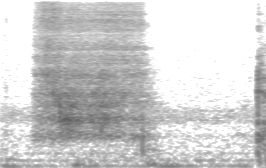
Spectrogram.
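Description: A person's short, breathy exhale that fades out about a second in.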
